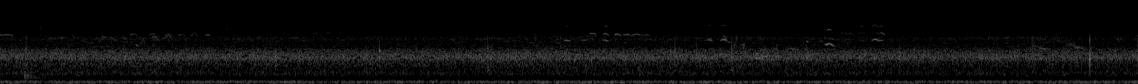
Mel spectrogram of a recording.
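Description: Steady outdoor background hiss with a low rumble, and a few faint, short, high-pitched bird calls scattered through it, most of them about two-thirds of the way in.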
